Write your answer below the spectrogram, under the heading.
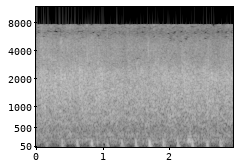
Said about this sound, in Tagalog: Isa kong malakas sa palakpak sa ating Panginoon.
